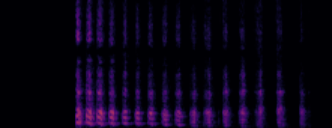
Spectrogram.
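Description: An edited-in comic sound effect: a rapid rattle of pitched pulses, about eleven a second, that starts sharply about half a second in and fades away over about a second and a half.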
